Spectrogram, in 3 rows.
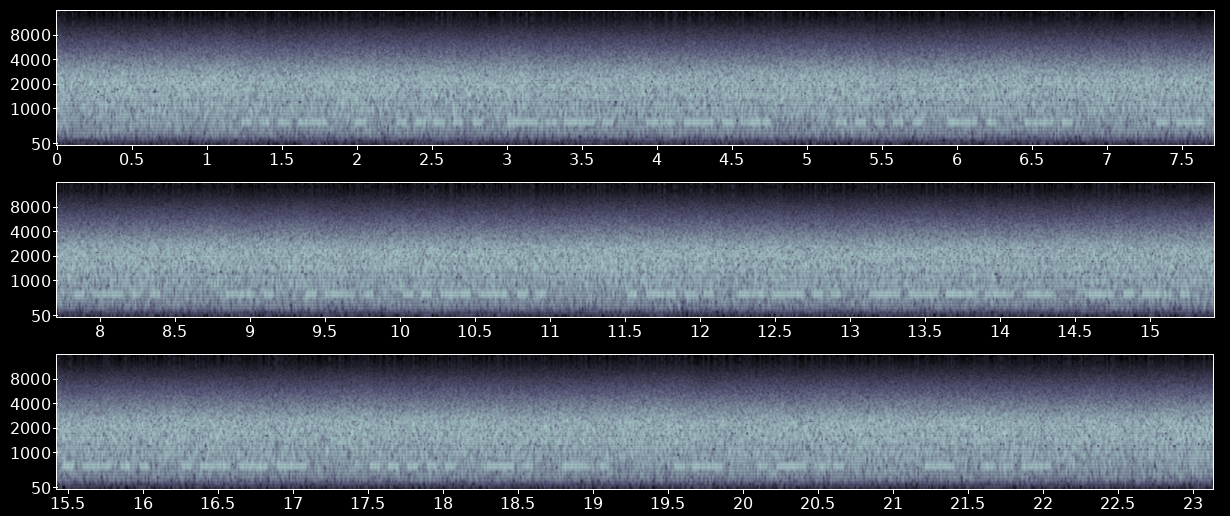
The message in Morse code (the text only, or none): VE5CQ 5NN AL NR? LZ0CLJ 5NN AL TU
